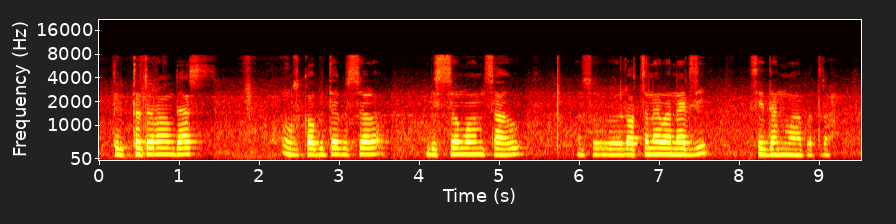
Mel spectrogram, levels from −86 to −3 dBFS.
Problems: none marked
